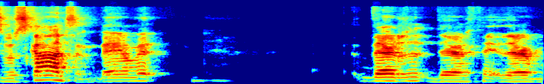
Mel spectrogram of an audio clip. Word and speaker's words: Wisconsin: don't like we have shirts here that say wiscanson because that's all the people like the college um and like football announcers pronounce it yeah and we're all just like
